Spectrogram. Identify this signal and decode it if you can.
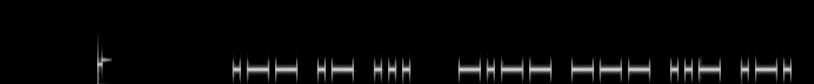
Morse code, heard as a keyed tone, about 17 wpm, 700 Hz. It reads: WAS YOUR
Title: Sentences from Top 1000 Words - Review Part 4 - 17wpm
